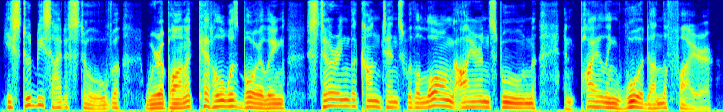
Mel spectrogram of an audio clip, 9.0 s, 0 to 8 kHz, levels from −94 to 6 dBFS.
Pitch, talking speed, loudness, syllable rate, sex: 130 Hz, 145 wpm, -17 LUFS, 4.4 syllables/s, male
